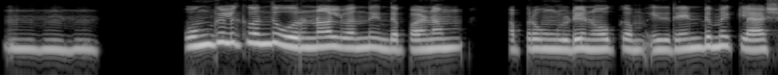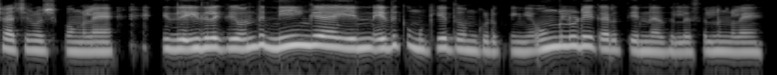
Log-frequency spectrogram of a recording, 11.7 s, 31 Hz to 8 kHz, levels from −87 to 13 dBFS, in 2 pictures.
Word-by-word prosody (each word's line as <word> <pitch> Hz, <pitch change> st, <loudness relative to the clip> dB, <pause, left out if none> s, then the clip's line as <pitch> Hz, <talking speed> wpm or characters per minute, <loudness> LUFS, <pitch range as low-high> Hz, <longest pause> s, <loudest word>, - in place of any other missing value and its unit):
ம்ஹ்ஹ்ம். 210 Hz, -1 st, -6 dB, 0.8 s
உங்களுக்கு 320 Hz, +3 st, +4 dB
வந்து 320 Hz, +1 st, +5 dB
1 240 Hz, -1 st, +6 dB
நாள் 260 Hz, +1 st, +5 dB
வந்து 240 Hz, +1 st, 0 dB
இந்த 210 Hz, -1 st, 0 dB
பணம், 225 Hz, +2 st, +2 dB, 0.4 s
அப்புறம் 220 Hz, +2 st, -2 dB
உங்களுடைய 215 Hz, +1 st, +3 dB
நோக்கம் 215 Hz, -1 st, -2 dB
இது 210 Hz, -, 0 dB
2டுமே 255 Hz, +4 st, +2 dB
கிளாஷ் 210 Hz, 0 st, +1 dB
ஆச்சுன்னு 200 Hz, -1 st, -5 dB
வச்சுக்கோங்களேன். 180 Hz, -1 st, -4 dB, 0.4 s
இதில 215 Hz, -1 st, +1 dB
இதுக்கு 230 Hz, -1 st, +1 dB
வந்து, 260 Hz, +4 st, +1 dB
நீங்க 285 Hz, +2 st, +4 dB, 0.3 s
எ -, -, 0 dB, 0.2 s
எதுக்கு 270 Hz, +3 st, -6 dB
முக்கியத்துவம் 210 Hz, -2 st, -5 dB
குடுப்பீங்க? 180 Hz, 0 st, -10 dB
உங்களுடைய 265 Hz, +1 st, 0 dB
கருத்து 200 Hz, -2 st, -7 dB
என்ன? 180 Hz, -1 st, -6 dB
அதில 175 Hz, 0 st, -10 dB
சொல்லுங்களேன். 175 Hz, -1 st, -8 dB
215 Hz, 150 wpm, -22 LUFS, 195-245 Hz, 0.8 s, 1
